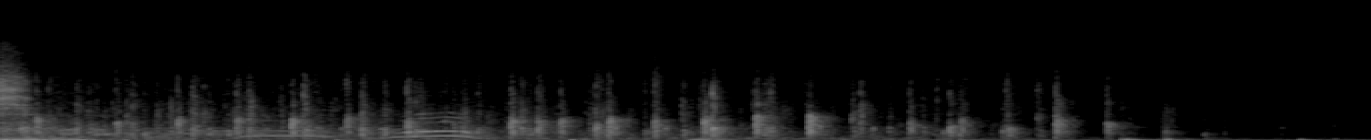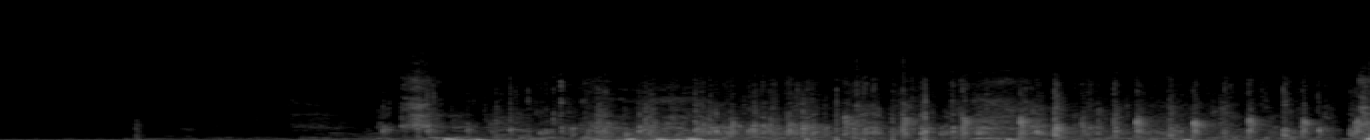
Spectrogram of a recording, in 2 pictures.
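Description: A graduate competition audience applauds its winners with a steady crowd clatter of claps, which fades into a quiet gap before the clapping swells again. Faint talking mixes in underneath.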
